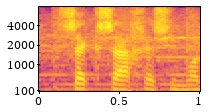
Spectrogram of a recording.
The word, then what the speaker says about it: sexagésimo: Sexuagésimo tercer programa. – ¿Sexagésimo tercer programa? – Sí.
